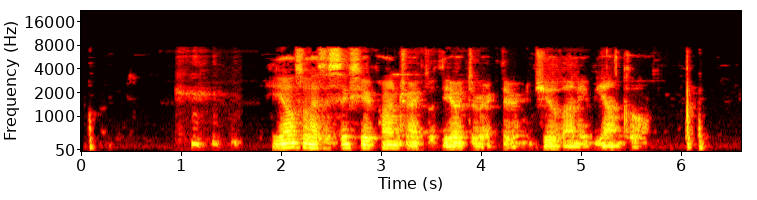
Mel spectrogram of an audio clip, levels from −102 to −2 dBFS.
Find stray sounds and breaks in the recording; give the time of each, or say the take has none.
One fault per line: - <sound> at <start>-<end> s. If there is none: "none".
- laugh at 0.9-1.6 s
